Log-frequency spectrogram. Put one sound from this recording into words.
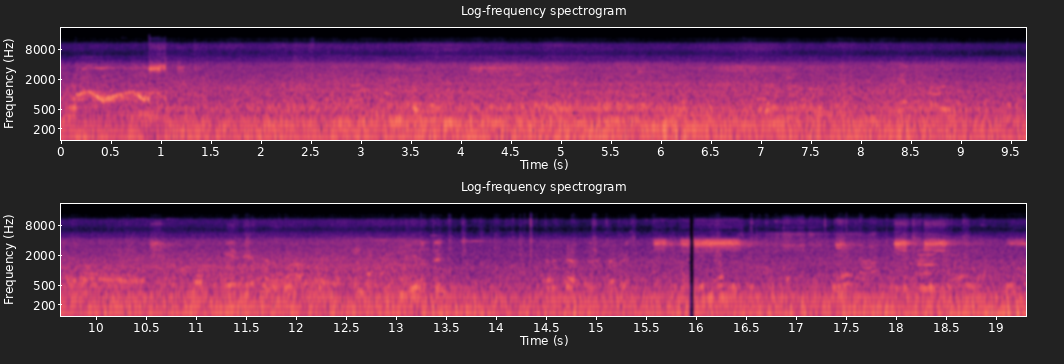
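A crowd of men murmurs and chatters outdoors nearby.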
